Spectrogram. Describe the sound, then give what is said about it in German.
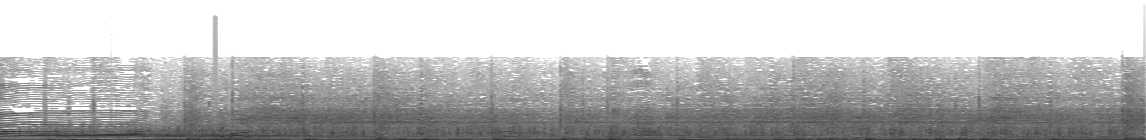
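Loud, sustained applause and cheering from a large church audience in Mainz on a Sunday, welcoming a guest pastor, fill the whole stretch, a dense wall of clapping with whoops, and a voice briefly shouts over it near the start. “Und ich hoffe, wir haben einen dicken, fetten Applaus”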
